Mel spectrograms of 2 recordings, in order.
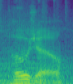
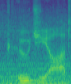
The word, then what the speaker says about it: Peugeot: No, it was Peugeot. I used to call it, like, Pugiot or something. Like, when I was little, I used to call Peugeot Pugiot.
